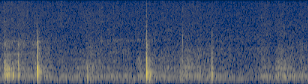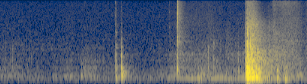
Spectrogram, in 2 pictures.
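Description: A handheld lighter being used to light a row of shot glasses: a few faint, scattered clicks and handling sounds over quiet room tone. Near the end comes a single loud, short burst of noise.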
